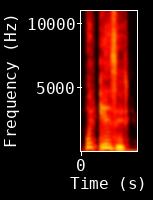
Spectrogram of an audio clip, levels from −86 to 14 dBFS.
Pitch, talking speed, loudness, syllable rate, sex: 265 Hz, 225 wpm, -13 LUFS, 5.0 syllables/s, female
